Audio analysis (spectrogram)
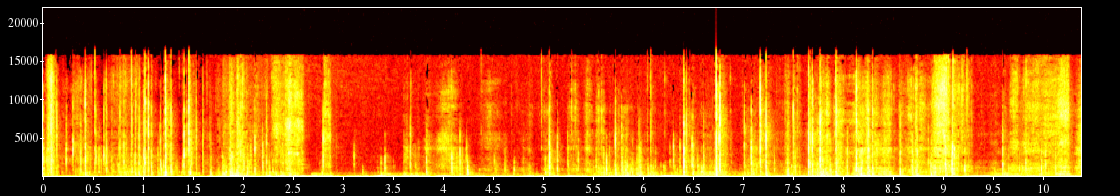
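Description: An inflated, hollow, air-filled strip of clear plastic air cushion packaging is held in both hands while long nails scratch, squeeze and crinkle it. The result is a steady, quiet stream of dense crinkling and scratching with frequent sharp, bright ticks and crackles that stop almost instantly.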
